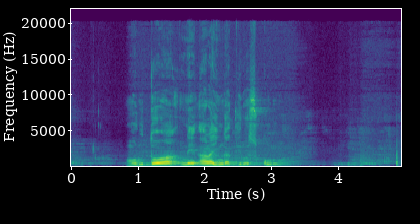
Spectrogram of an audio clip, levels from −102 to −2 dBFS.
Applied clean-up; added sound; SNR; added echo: none; none; none; none.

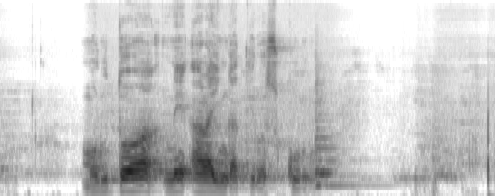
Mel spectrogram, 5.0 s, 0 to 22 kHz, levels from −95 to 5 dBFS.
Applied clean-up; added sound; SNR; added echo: none; Bowed string instrument; 17 dB; none.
